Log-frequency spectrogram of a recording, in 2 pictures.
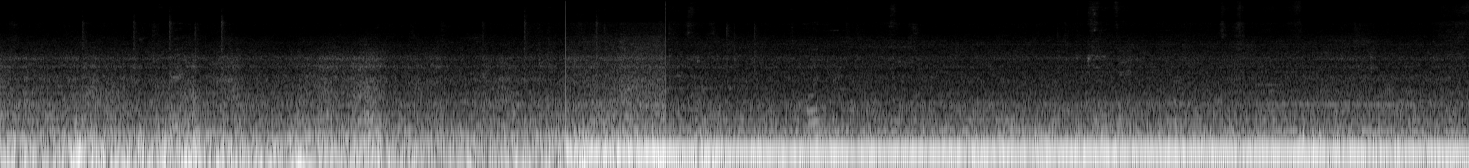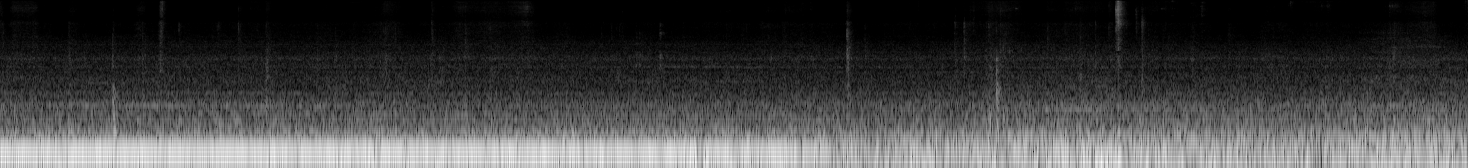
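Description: Steady low rumble of an Avanti West Coast intercity train running along the track, heard from inside the carriage. A low steady hum joins in about six seconds in and stops about two thirds of the way through, with a few faint clicks.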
